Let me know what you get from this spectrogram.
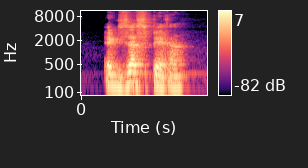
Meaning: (verb) present participle of exaspérer; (adjective) exasperating
- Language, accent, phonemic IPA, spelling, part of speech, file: French, Canada, /ɛɡ.zas.pe.ʁɑ̃/, exaspérant, verb / adjective, LL-Q150 (fra)-exaspérant.wav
